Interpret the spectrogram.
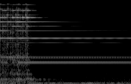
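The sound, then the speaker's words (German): A telephone bell at a police post gives a single bright, metallic ring that lingers as a steady, slowly fading tone. It sounds fairly loud, with no one talking. “Nimm du ab.”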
